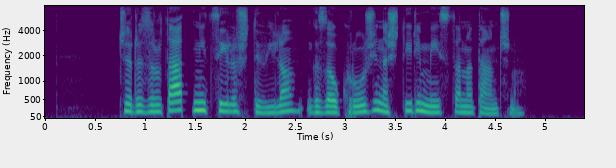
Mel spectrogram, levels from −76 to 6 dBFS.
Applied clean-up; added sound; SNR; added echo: none; none; none; none.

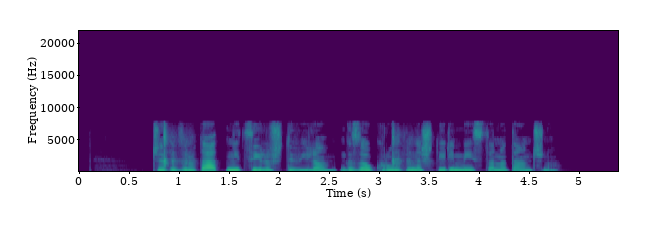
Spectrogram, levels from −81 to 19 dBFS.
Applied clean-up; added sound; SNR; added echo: neural mask model RNNoise.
